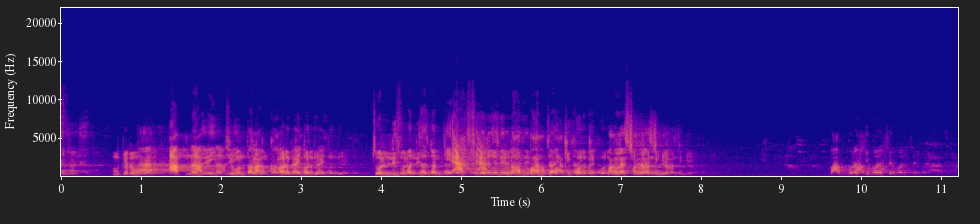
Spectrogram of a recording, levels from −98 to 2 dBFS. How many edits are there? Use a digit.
1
